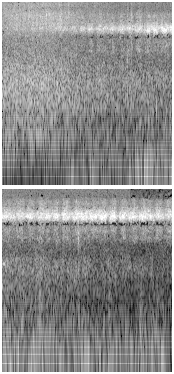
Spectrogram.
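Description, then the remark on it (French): Cicadas drone steadily in the distance at the end of summer, a continuous high-pitched buzz that holds for several seconds over a soft, constant wash of background noise, with no one talking. “On entend encore les cigales au loin.”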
